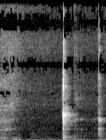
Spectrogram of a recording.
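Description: Battery-powered LED can light set down on a ceramic tile floor: one sharp knock about a second in, with a fainter tap before it and another at the end.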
